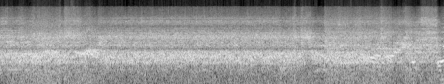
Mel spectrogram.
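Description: Loud, steady hiss-like noise with no clear pitch or rhythm, like static.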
